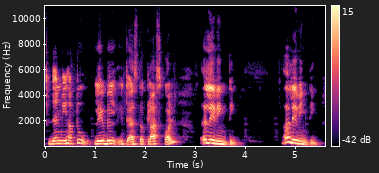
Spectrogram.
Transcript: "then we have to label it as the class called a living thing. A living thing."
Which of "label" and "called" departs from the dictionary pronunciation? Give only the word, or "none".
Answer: none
